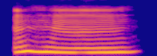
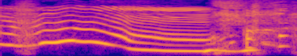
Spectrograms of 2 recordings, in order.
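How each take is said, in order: First: The 'mhm' sounds curt and negative. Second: The 'mhm' sounds warm and pleasant. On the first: The listener hears disapproval. "then people are like, "Oh, she's being negative."" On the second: The listener hears friendliness. "it just sounds so nice"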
